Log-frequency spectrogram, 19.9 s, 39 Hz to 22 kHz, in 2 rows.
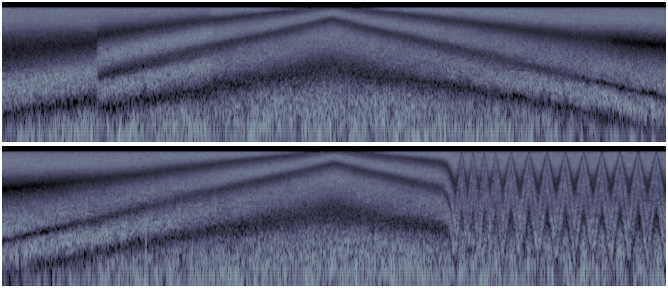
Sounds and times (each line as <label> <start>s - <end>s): sci-fi synth sweeps 16.3s - 19.9s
